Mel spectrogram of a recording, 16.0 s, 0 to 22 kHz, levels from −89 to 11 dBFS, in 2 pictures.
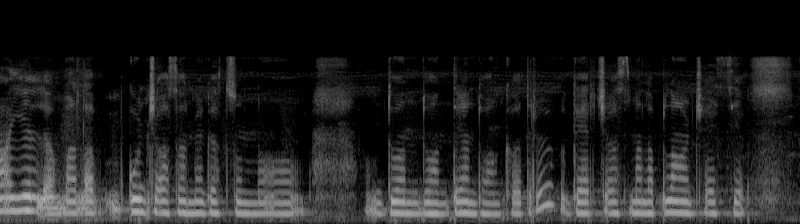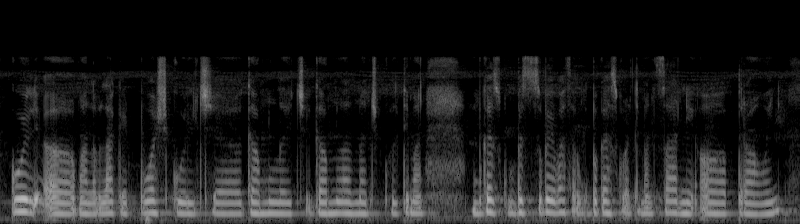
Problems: background sounds at intervals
